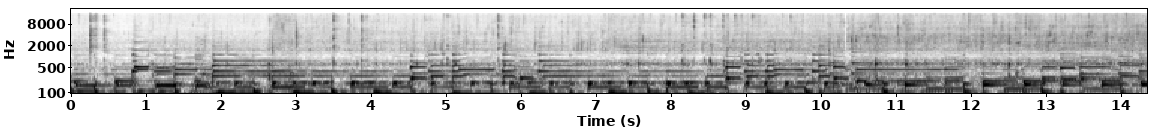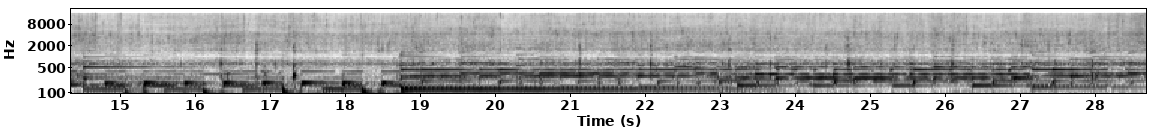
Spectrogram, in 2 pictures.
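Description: Chicken pieces sizzling in hot oil with onions in an Instant Pot's stainless steel inner pot on the sauté setting, while a utensil stirs and turns them.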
